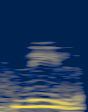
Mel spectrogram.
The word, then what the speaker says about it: Nile: Okay, तो NILE नील। Okay, ये नदी, इसको एटलीस्ट अगर हम लोग देखें तो प्रोनाउंस नाइल टाइप का हो रहा है, बट ये नील ही होगा।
